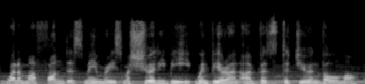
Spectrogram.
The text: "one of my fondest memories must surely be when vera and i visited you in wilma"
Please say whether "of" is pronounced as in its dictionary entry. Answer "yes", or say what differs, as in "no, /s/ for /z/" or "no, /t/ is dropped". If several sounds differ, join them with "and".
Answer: yes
